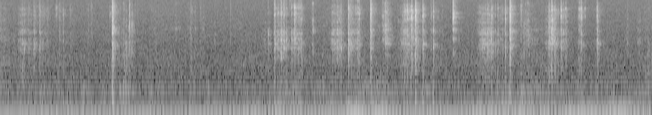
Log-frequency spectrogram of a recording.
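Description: A solid, hand-sized green soap bar held in the hand is shaved and scraped with a metal blade, with curls breaking off. Repeated crisp, bright scraping strokes come in bursts, heavier in the second half, over a steady low hum.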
